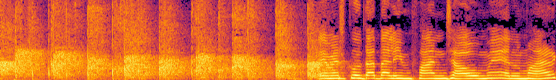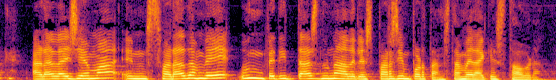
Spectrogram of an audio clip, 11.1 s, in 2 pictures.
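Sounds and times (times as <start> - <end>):
audience applause: 0.0 - 3.2
speech: 3.2 - 11.1.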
